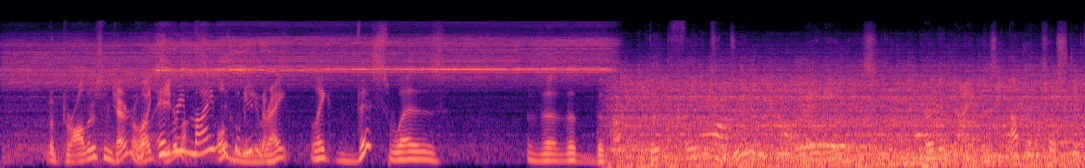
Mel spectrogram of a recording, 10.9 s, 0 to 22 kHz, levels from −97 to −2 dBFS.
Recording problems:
animal sounds; very loud; throughout; 1 dB above the speech

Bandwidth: 14 kHz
